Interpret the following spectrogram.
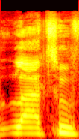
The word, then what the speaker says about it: Latu: think it's that's it I think it's Lau latu Alla latu so latu for sure bless got you um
